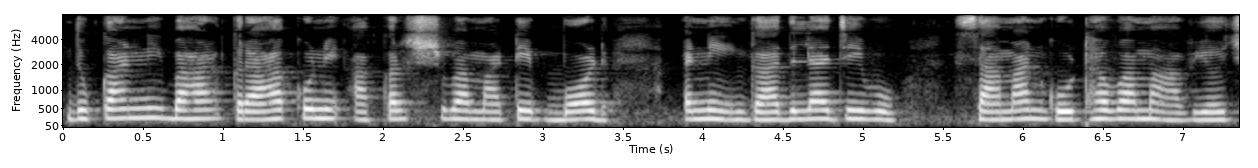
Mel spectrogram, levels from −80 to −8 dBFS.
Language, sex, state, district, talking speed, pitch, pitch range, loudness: Gujarati, female, Gujarat, Valsad, 105 wpm, 225 Hz, 210-230 Hz, -16 LUFS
